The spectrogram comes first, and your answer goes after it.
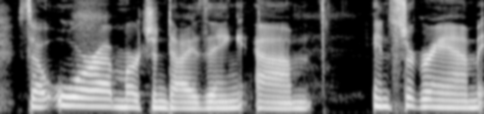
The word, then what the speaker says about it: Aura: a company and I'm I butchered that last time too which it's so crazy because I've not I said I think I said Aura but it's it is AA but I said Aurora yeah said aora yes so Aura merchandising um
